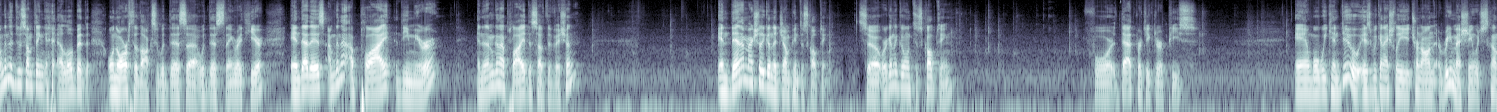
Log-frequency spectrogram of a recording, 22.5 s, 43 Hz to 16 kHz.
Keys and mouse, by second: 0.4-1.4 middle drag, 1.8-2.1 middle drag, 2.9 Tab, 3.0 click, 3.7 Tab, 5.6-6.2 drag, 6.9-7.9 drag, 8.5-9.2 middle drag, 9.7 middle drag, 10.4 middle drag, 11.0 middle drag, 12.5 click, 13.1 middle click, 13.8 f, 15.8 middle click, 16.5 middle click, 17.0 shift+middle click, 17.6 KP_Divide, 18.4 middle click, 19.0 middle click, 21.1 r.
